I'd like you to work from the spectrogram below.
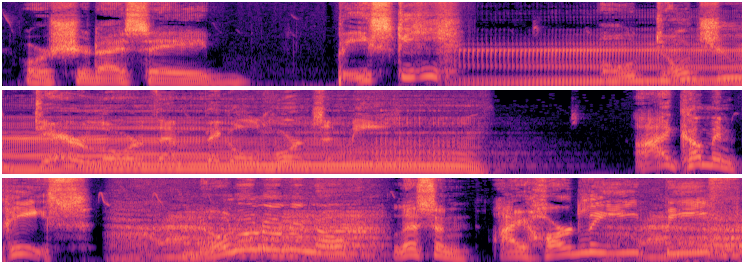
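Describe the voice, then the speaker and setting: An actor gives a full character voice to a chummy, rambling, hapless middle-aged American dad from South Dakota in a comedic fantasy audio drama. The man's pitch is fairly high with vocal fry, and he sounds panicky.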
